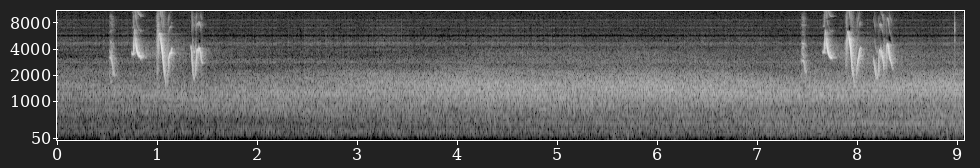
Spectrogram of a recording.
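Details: Common diuca finch (Diuca diuca) in Catamarca, Argentina, giving two brief phrases of three or four sharp, high chirping notes about seven seconds apart, over a steady background hiss.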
